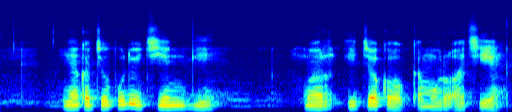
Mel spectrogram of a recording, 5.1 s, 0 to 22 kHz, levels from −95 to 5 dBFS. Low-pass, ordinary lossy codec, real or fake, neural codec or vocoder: 19.8 kHz; none; fake; autoencoder, 48 kHz, 128 numbers a frame, DAC-VAE, trained on Japanese speech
